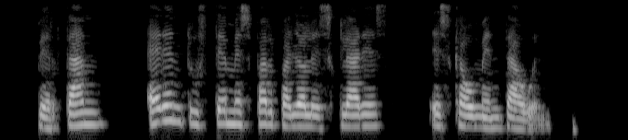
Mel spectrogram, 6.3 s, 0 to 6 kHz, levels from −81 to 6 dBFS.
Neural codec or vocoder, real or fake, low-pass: none; real; 5.4 kHz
